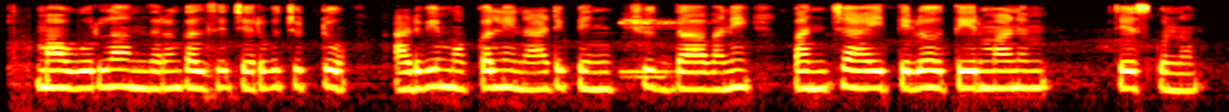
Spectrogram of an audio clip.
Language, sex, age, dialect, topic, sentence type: Telugu, female, 18-24, Central/Coastal, agriculture, statement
